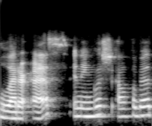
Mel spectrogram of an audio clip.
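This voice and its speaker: A woman speaks with a Russian accent. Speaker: artist. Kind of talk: seminar presentation. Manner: halting, many fillers.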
